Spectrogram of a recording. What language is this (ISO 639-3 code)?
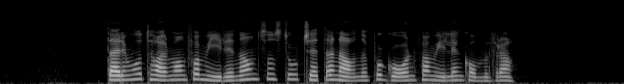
nor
